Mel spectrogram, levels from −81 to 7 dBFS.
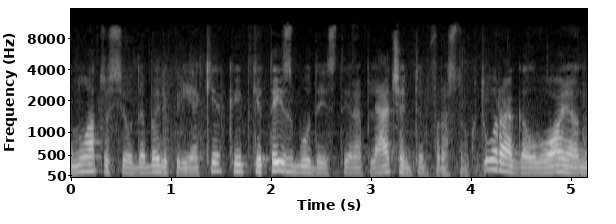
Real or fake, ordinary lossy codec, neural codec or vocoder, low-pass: fake; MP3, 48 kbps; vocoder, 44.1 kHz, 128 mel bands every 256 samples, BigVGAN v2; 14.4 kHz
